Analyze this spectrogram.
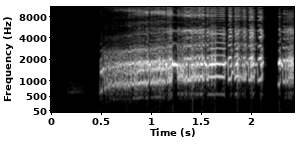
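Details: Female red junglefowl calling to attract males, recorded as a hunting lure: one long, harsh, rasping squawk lasting nearly two seconds, ending in a brief break and the start of another loud note.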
